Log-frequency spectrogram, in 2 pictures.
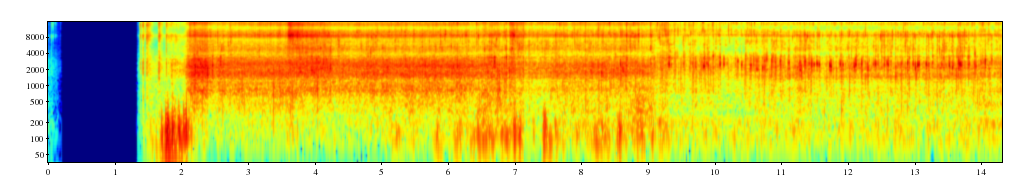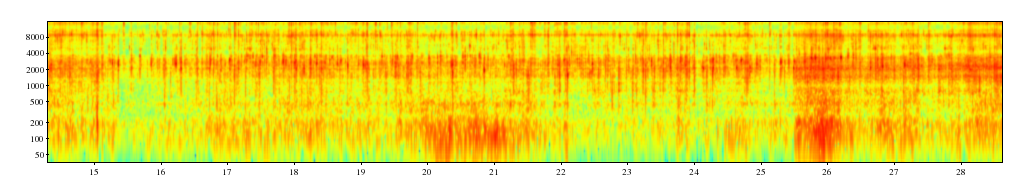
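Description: Masala-coated fish pieces deep-frying in hot oil in a kadai: a loud burst of sizzling as they go in about a second and a half in, then a steady crackling sizzle.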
